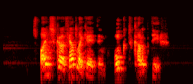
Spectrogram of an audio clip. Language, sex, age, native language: Icelandic, male, 50-59, Icelandic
